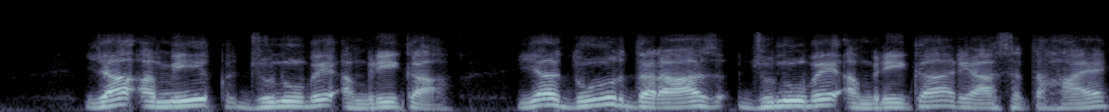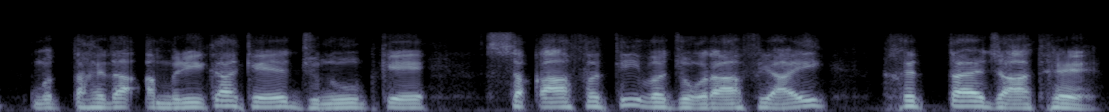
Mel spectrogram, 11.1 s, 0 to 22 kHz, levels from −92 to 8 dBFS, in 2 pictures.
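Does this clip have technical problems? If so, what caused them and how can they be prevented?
Yes. Throughout, the speech was squeezed through an AMR wideband (HD Voice) codec at a very low rate, leaving it rough, raspy and empty above 7.4 kHz, which fits 8.85 kbit/s. Running the link at 12.65 kbit/s or higher would prevent this.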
